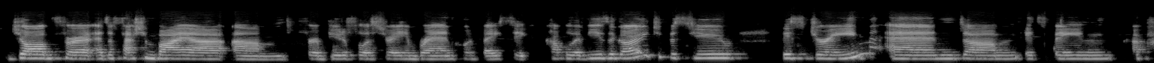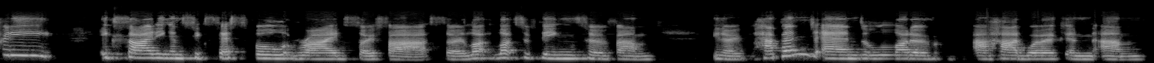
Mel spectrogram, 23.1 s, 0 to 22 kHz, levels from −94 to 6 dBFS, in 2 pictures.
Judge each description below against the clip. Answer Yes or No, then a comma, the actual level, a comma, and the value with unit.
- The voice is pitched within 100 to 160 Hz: No, high, 195 Hz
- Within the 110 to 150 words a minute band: Yes, average, 140 wpm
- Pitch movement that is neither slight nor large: Yes, average, 3.5 semitones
